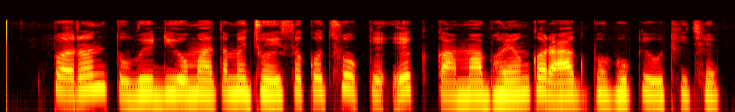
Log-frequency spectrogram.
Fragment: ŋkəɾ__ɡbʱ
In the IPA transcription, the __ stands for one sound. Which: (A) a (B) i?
A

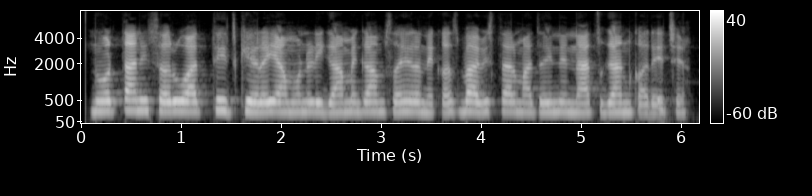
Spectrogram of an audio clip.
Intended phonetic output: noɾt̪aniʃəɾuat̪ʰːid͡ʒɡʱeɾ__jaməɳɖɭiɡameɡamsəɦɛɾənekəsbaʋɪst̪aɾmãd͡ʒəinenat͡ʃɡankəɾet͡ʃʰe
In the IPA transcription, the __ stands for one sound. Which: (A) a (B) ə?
B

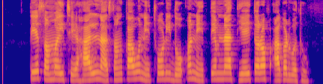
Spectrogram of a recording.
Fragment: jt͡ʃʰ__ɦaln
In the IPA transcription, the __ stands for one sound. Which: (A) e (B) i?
A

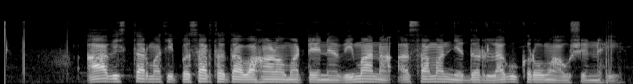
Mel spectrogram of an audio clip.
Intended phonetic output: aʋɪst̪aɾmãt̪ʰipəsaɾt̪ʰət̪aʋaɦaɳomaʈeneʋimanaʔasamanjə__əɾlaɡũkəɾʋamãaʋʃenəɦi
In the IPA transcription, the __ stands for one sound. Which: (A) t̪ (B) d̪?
B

